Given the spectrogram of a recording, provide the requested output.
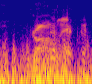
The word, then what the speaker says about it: Gravely: If you're from Minnesota, you pronounce it Gravely. Gravely. Gravely. I have friends that call it Gravely.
